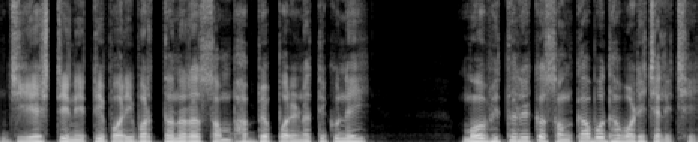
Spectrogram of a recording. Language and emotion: Odia, fearful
